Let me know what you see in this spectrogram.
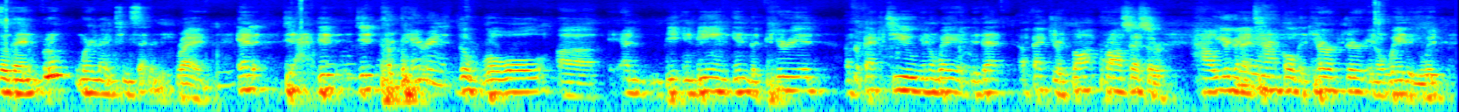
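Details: Adult man speaking; normal voice.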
